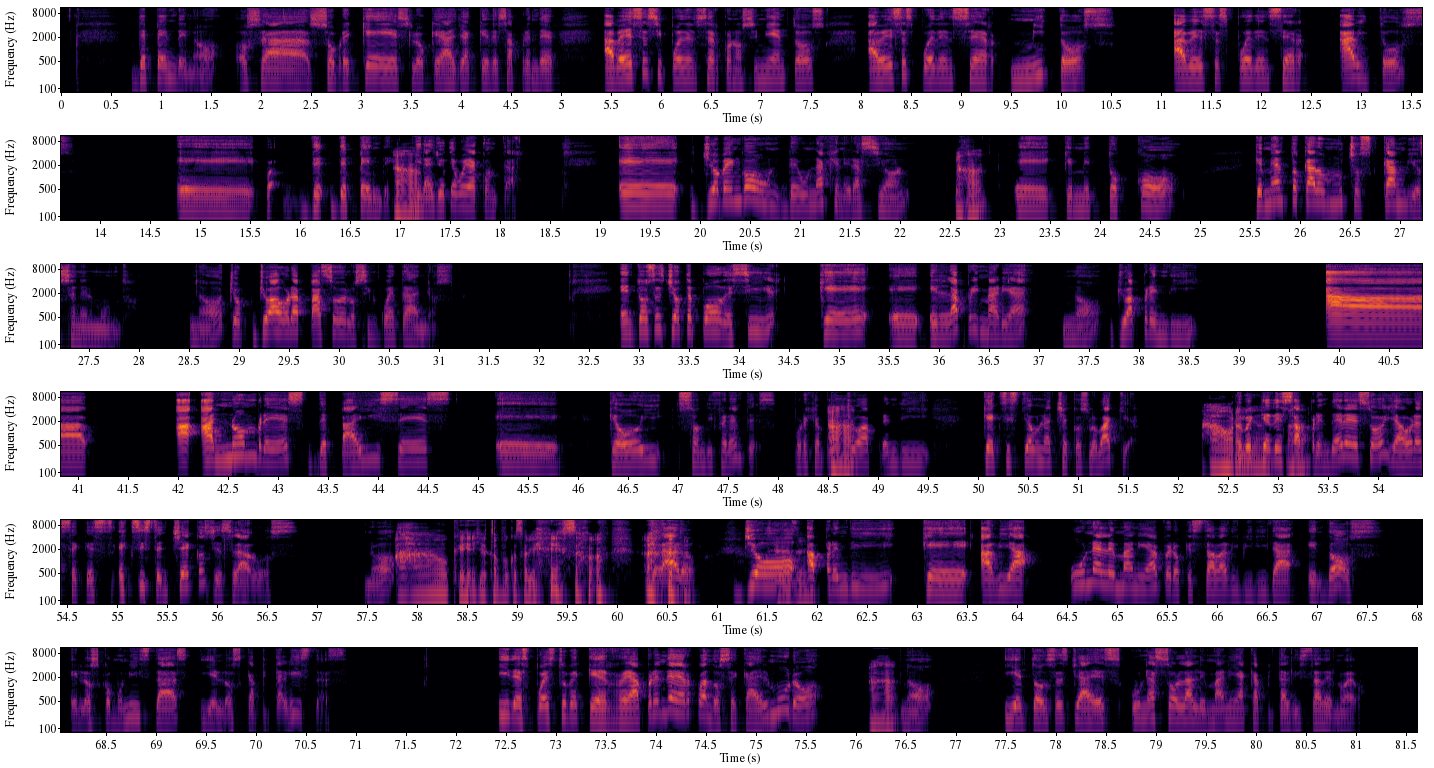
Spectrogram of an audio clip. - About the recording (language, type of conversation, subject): Spanish, podcast, ¿Qué papel cumple el error en el desaprendizaje?
- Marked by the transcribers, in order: other background noise; drawn out: "a"; laughing while speaking: "okey. Yo tampoco sabía eso"; chuckle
